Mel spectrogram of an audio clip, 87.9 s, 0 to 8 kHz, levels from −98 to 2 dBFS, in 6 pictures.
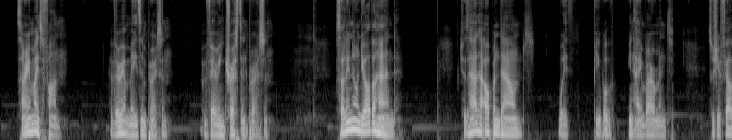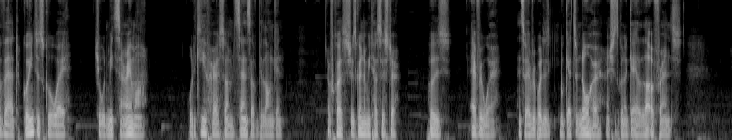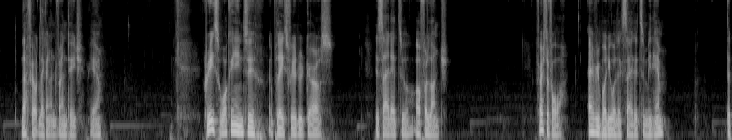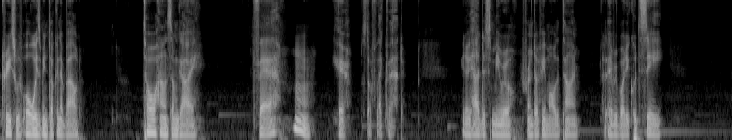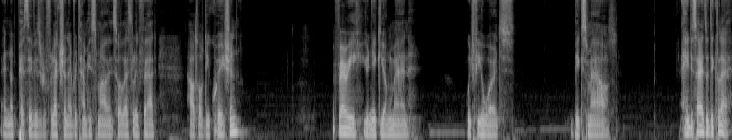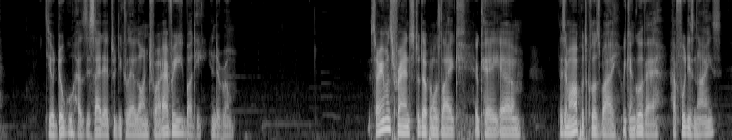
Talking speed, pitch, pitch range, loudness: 135 wpm, 90 Hz, 80-105 Hz, -32 LUFS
